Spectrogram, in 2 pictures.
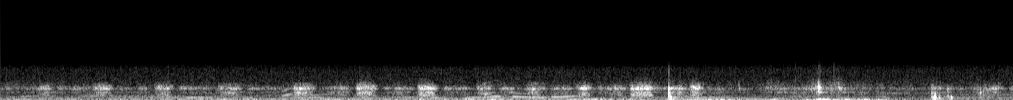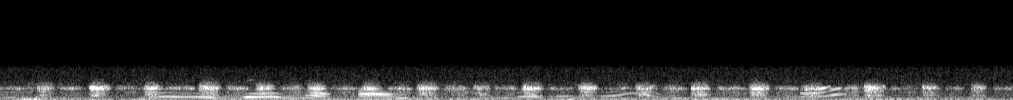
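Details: Dog recorded on a dog camera, panting quickly in rapid, even breaths, with a person's voice speaking over it and a couple of bumps and knocks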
